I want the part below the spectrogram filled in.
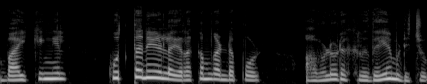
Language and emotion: Malayalam, fearful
